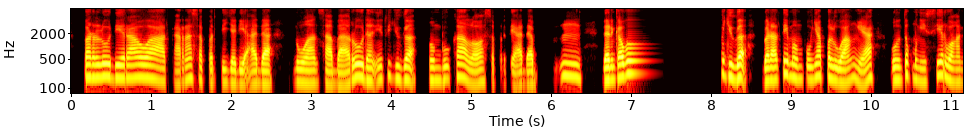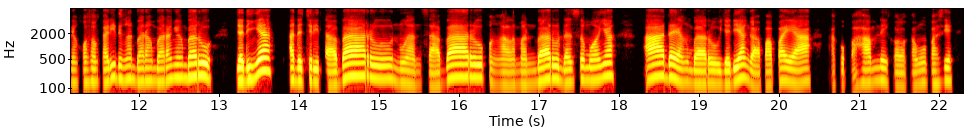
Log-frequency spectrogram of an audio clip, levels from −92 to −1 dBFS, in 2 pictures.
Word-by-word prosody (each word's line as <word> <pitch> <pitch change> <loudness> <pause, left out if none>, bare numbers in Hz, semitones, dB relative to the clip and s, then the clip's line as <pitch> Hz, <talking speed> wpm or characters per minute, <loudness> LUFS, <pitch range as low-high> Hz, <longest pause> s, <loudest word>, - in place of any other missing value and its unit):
perlu 185 +1 +3
dirawat. 180 -4 +1
Karena 140 +7 -3
seperti 140 -3 -8
jadi 135 -1 -1 0.2
ada 130 0 +3 0.3
nuansa 135 -2 -1
baru 130 +11 +2
dan 155 - -6
itu 170 +5 -7
juga 170 -3 -1 0.2
membuka 165 +3 -1
loh, 130 0 0
seperti 130 - -15
ada 125 +2 -1 0.2
mhm, 195 -2 -3 0.2
dan 160 0 +5
kamu 225 +4 +2 0.9
juga 185 -2 +5 0.2
berarti 160 +8 +3
mempunyai 175 +1 -1
peluang 155 -4 0
ya, 175 +8 +2 0.2
untuk 160 +6 -1
mengisi 150 +8 -3
ruangan 150 -6 0
yang 140 - -20
kosong 145 0 -5
tadi 145 +6 -1
dengan 175 -1 -4
barang-barang 155 +3 -3
yang 185 - -4
baru. 195 0 +4 0.3
Jadinya 170 - +6 0.2
ada 155 -1 +2
cerita 135 -5 -1
baru, 185 -1 +4
nuansa 125 -4 -4
baru, 185 +3 +4
pengalaman 125 -1 -6
baru, 170 +2 +3
dan 140 0 -2
semuanya 165 +6 0 0.4
ada 190 +2 +6
yang 140 -3 -1
baru. 130 -1 +1
Jadinya 160 +7 +1
nggak 115 -1 -1
papa 155 +5 0
ya, 145 +1 +1 0.3
aku 125 +1 -10
paham 140 +1 -3
nih 150 -2 -4
kalau 120 -2 -7
kamu 130 +3 -7
pasti 130 +4 -5
155 Hz, 150 wpm, -22 LUFS, 135-185 Hz, 0.9 s, Jadinya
